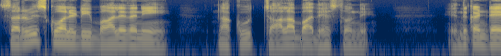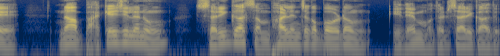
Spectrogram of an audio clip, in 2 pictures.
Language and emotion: Telugu, sad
